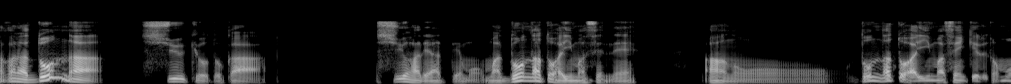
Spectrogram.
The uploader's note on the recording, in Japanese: スマホで録音してみました。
